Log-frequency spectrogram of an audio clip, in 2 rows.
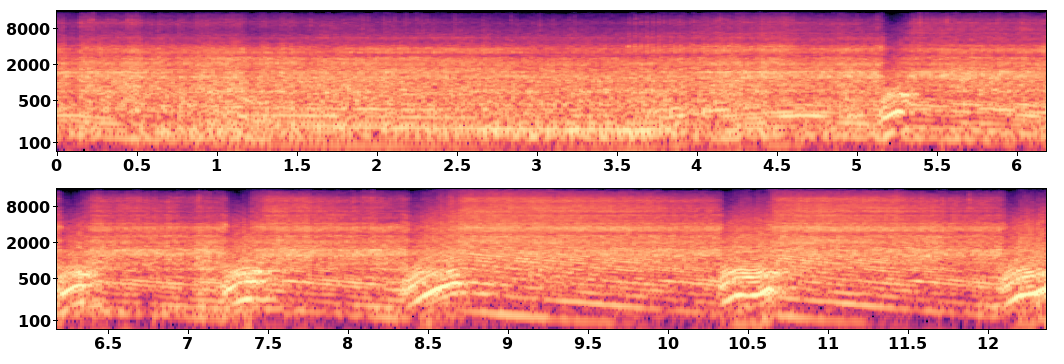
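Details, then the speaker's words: KH250 three-cylinder two-stroke motorcycle revived after 32 years in storage. Sharp throttle blips rise and fall cleanly and settle each time to a calm, even idle, showing balanced cylinders; normal revving and idle. "contoh misalkan pada saat kita gas dari nol begini teng teng nolnya kan tenang Nggih itu menunjukkan bahwa mesin tad"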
